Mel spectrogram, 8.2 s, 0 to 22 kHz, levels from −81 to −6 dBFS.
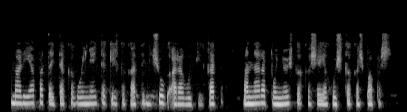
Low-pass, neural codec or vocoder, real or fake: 7.2 kHz; none; real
